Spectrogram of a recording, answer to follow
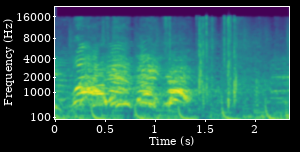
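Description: A group of teenage girls shouting together in a team cheer, several short high calls in quick succession, then two sharp smacks near the end.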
